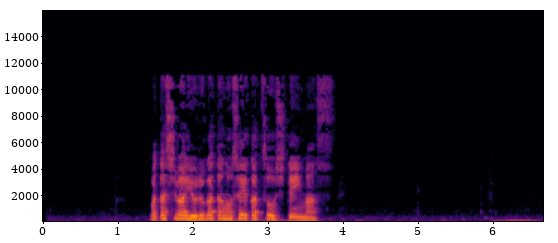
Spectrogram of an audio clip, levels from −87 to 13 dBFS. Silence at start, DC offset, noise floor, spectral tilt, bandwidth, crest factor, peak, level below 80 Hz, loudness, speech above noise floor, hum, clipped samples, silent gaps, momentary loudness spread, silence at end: 1.4 s; under 0.1%; -64 dBFS; -4.5 dB/octave; 11.5 kHz; 20 dB; -4 dBFS; -52 dBFS; -19 LUFS; 45 dB; none; under 0.1%; none; 11 LU; 0.3 s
